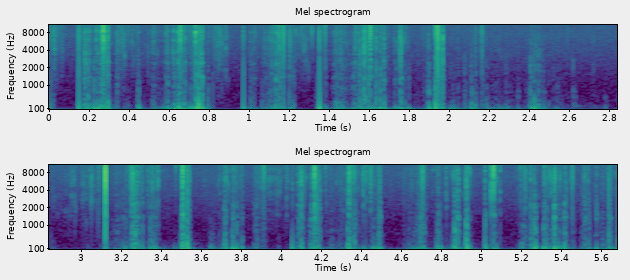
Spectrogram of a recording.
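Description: A metal ear pick scratches inside the ear canal of a white solid silicone ear on a binaural microphone. It makes a dense run of deep, rumbling scrapes and scratchy taps that go briefly quiet near the middle before resuming.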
